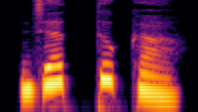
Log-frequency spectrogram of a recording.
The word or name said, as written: ಜೊತ್ತಗೆ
